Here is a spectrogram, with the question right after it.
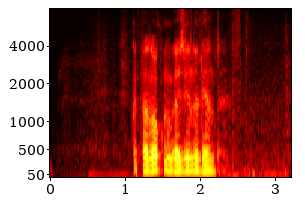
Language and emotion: Russian, neutral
